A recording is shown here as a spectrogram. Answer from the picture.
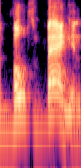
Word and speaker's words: Volkswagen: But if you want to say it like you over here in Germany, it's Volkswagen because there ain't no W's, it's all V's over here. Volkswagen.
